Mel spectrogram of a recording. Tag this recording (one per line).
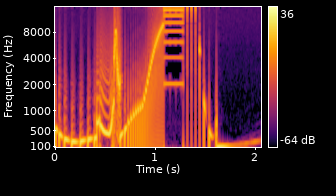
bleep
nord
digital
glitch
gurgle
